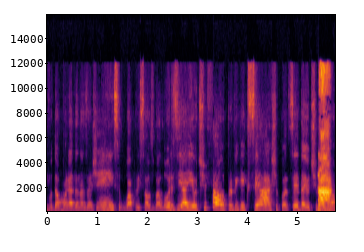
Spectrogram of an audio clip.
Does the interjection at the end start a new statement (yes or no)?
yes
